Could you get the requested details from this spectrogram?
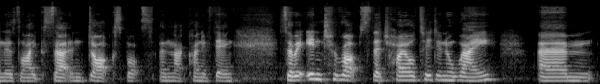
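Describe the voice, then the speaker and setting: A woman with a medium-pitched, pushed and bright voice hosts a casual YouTube livestream on a home mic. She rambles through her views at length with many ums and restarts, aware that she's going off on tangents.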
